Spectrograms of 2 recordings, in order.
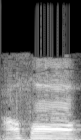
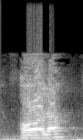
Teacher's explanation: حرف استعلاء وليس حرف إطباق، بينما الصاد هنا هو حرف استعلاء وإطباق. فيقول لك في هذه الكلمة في العصا يكون التفخيم أقوى من قال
